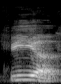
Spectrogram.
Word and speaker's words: vier: द्राय, और ये आई कटा ई की फियर, फियर फाइ नहीं फियर, फॉर एफ की आवाज, आइंस सवाए द्राय फियर।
